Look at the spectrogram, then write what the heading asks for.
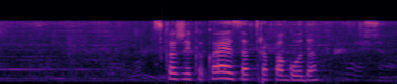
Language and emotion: Russian, neutral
